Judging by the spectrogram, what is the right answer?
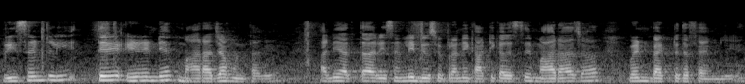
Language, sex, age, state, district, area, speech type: Goan Konkani, male, 18-30, Goa, Tiswadi, rural, spontaneous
